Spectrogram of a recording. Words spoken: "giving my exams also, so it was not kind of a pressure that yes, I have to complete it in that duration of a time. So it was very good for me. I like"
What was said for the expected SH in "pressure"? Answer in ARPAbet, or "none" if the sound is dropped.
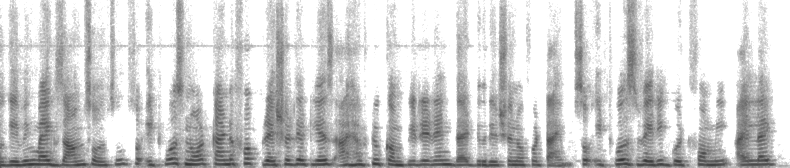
SH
